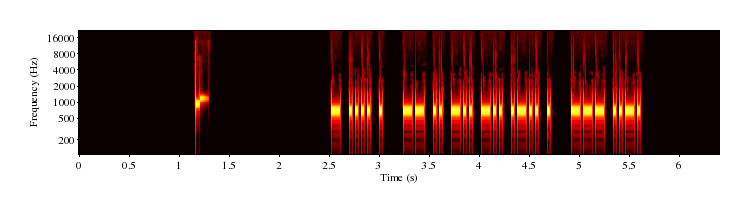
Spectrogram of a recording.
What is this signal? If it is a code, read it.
Morse code, heard as a keyed tone, about 40 wpm, 700 Hz. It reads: THE MIDDLE OF
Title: Sets of 3 Words 40wpm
